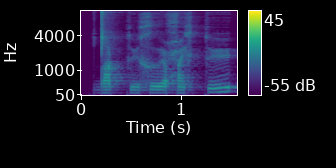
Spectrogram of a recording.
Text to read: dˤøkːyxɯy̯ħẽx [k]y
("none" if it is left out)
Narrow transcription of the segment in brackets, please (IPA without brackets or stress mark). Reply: k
